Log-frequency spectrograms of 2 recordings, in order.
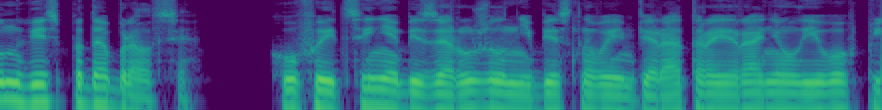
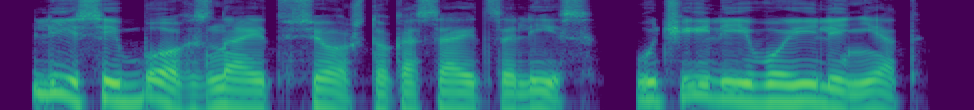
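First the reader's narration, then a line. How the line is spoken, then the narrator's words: Plain. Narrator (Russian): сказал Худзин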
